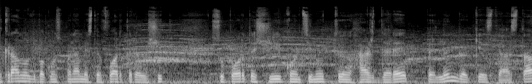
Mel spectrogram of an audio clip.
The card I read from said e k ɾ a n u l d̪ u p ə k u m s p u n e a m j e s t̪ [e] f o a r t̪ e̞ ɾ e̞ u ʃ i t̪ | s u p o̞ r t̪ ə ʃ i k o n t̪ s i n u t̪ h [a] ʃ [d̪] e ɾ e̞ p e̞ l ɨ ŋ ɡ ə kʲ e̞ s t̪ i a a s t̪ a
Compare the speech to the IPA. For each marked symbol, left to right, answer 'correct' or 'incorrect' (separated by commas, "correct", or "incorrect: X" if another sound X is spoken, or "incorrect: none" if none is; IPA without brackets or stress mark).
correct, correct, correct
